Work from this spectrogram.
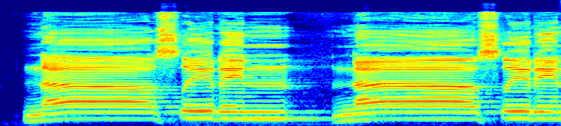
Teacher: یہ را بریک ہے، زیر والا را بریک ہوتا ہے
